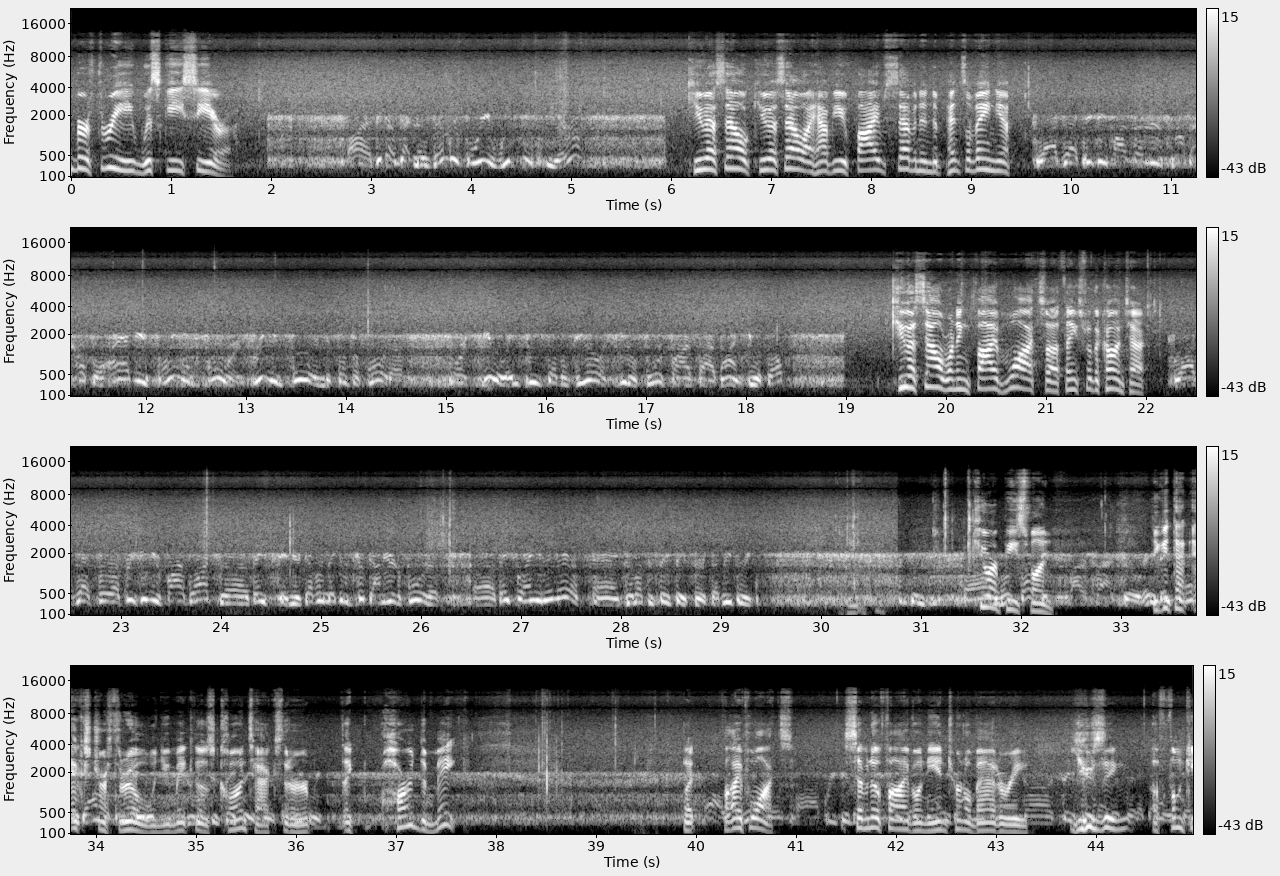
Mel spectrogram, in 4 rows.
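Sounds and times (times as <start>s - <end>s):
radio voice over hiss: 0.0s - 44.9s.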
